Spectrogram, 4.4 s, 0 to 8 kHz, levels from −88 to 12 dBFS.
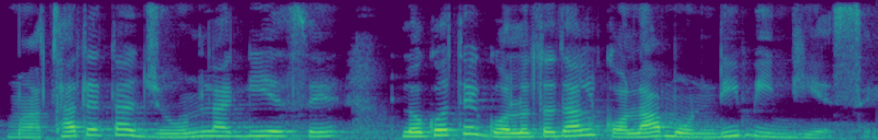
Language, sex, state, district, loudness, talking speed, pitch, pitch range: Assamese, female, Assam, Kamrup Metropolitan, -16 LUFS, 165 wpm, 245 Hz, 205-260 Hz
